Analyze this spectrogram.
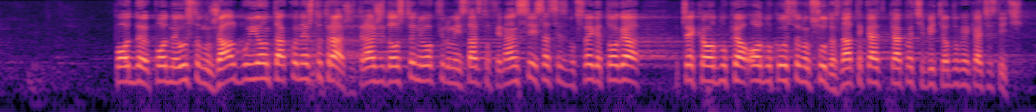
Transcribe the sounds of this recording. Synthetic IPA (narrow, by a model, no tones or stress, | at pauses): po̞d̪naust̪aʋnuʒalˠbuio̞nt̪ako̞ne̞ʃt̪ot̪ɾaːʒit̪ɾaːʒid̪aost̪aneuo̞kʋiɾuminist̪aɾst̪vafinansijaisad̪sezboɡsʋeɡat̪o̞ɡa | t͡ʃekao̞d̪lˠukaʔo̞d̪lukauːst̪aʋno̞ɡsuːd̪aznaːt̪ekakakʋat͡ɕebit̪io̞d̪lukaikat͡ɕest̪it͡ɕi̥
